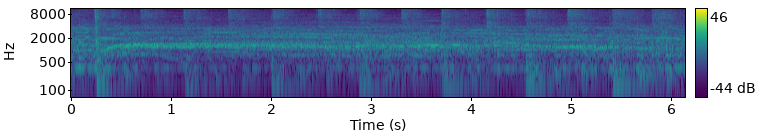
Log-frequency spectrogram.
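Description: A traditional Nepali panche baja band of drums, cymbals and horns (narsinga and karnal) playing. A long high wind note is held for about five seconds over a steady drum beat with regular cymbal strokes.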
